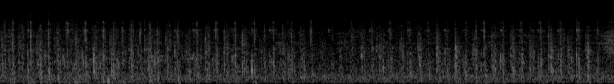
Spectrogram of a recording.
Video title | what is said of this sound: Im hungry! What’s for breakfast? Hashbrowns - Bacon - Homemade Butter | you shake it until you don't hear it anymore see how you can hear the liquid now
